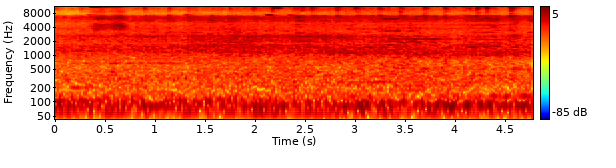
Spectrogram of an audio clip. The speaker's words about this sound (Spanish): Y me puse a ver todo, ¿no? pasaban los carros por detrás.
